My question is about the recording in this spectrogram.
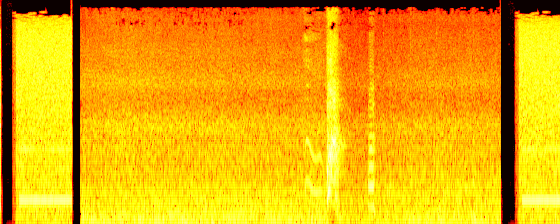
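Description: A static-hiss transition effect with a steady beep tone lasts about a second. Then comes a steady rush of wind and surf noise on a phone microphone, broken about five seconds in by a brief gliding squeal and a sharp knock. The static-and-beep effect returns at the very end.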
